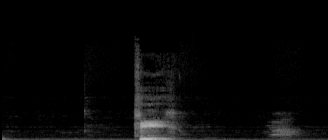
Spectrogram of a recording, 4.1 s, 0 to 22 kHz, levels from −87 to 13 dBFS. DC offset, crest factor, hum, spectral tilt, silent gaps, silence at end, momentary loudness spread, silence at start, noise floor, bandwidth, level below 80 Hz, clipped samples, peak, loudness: under 0.1%; 20 dB; none; -6.5 dB/octave; none; 1.95 s; 30 LU; 1.7 s; -64 dBFS; 11.5 kHz; -64 dBFS; under 0.1%; -4 dBFS; -16 LUFS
